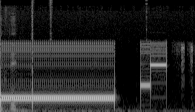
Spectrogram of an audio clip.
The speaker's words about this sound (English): called the number on my text to prank him.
